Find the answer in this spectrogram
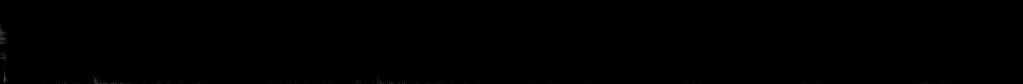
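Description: Faint computer mouse clicks every second or so, over near silence: a mouse button being pressed repeatedly.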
